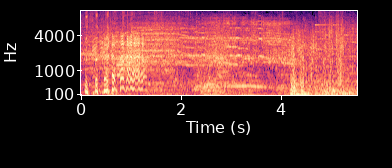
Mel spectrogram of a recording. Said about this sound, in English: Oh. Yeah. That's the explosion.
